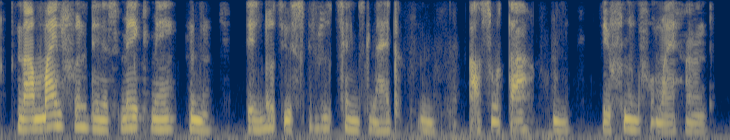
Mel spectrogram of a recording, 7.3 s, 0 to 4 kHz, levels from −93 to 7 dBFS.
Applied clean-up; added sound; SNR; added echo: neural diffusion model UNIVERSE++.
